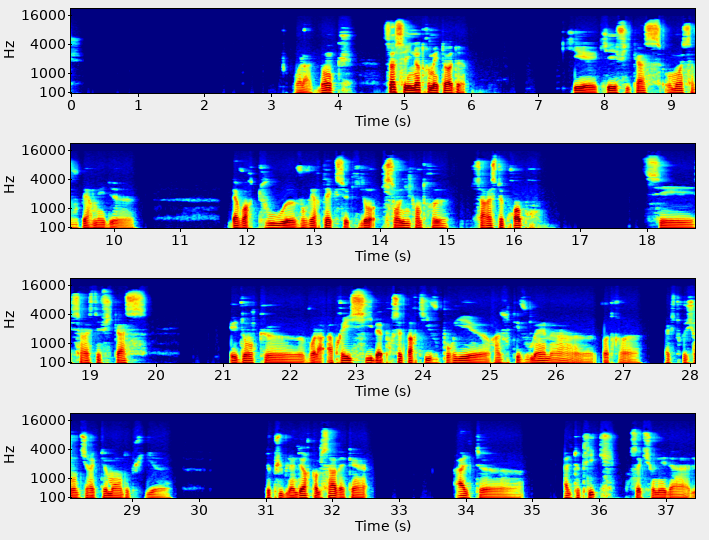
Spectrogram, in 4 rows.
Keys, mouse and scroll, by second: 0.7 middle click, 0.9 middle click, 0.9 middle click, 1.1 middle click, 1.7 shift+middle click, 1.9 shift+middle click, 2.5 middle click, 2.7 middle click, 2.8 middle click, 3.2 middle click, 3.3 middle click, 4.0 middle click, 4.3 middle click, 4.5 scroll, 5.3 middle click, 5.8 shift+middle click, 6.0-6.4 scroll, 6.5 shift+middle click, 8.3-8.8 scroll, 10.0 shift+middle click, 11.1 middle click, 12.3 middle click, 13.7 shift+middle click, 15.2-15.6 scroll, 16.3 shift+middle click, 16.5 shift+middle click, 17.0 middle click, 17.1 middle click, 18.2 middle click, 18.5 middle click, 19.4 middle click, 19.5 middle click, 20.3 middle click, 20.6 middle click, 20.7 middle click, 21.2 Tab, 22.0 middle click, 23.1 right click, 24.2 shift+middle click, 24.3 shift+middle click, 24.4 middle click, 24.5 middle click, 24.8 shift+middle click, 25.7 shift+middle click, 27.1 shift+middle click, 28.4 middle click, 29.6 middle click, 29.9 middle click, 32.6 right click, 33.1 middle click, 33.2 middle click, 33.2 middle click, 34.7 middle click, 34.8 middle click, 35.9 alt+right click, 36.5 middle click.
